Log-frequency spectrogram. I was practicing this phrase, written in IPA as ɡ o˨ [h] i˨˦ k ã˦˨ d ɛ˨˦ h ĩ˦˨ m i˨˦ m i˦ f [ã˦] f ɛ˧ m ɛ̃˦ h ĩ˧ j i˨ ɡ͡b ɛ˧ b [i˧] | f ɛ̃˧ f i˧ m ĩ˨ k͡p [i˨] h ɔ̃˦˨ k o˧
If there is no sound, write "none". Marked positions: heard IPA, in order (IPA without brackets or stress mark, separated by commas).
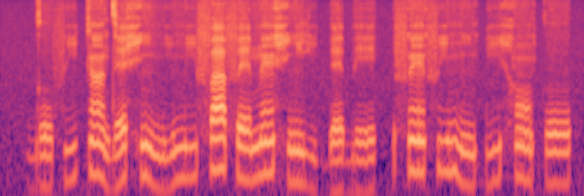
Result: f, a˦, e˧, i˨˦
